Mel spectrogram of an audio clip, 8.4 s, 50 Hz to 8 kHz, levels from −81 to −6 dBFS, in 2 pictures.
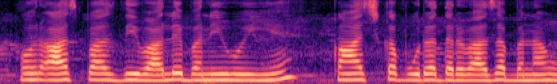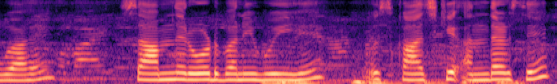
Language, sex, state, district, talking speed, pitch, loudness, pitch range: Hindi, female, Bihar, Samastipur, 170 wpm, 215 Hz, -17 LUFS, 200-220 Hz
